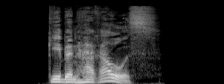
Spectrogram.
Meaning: inflection of herausgeben: 1. first/third-person plural present 2. first/third-person plural subjunctive I
- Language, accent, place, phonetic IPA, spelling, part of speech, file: German, Germany, Berlin, [ˌɡeːbn̩ hɛˈʁaʊ̯s], geben heraus, verb, De-geben heraus.ogg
